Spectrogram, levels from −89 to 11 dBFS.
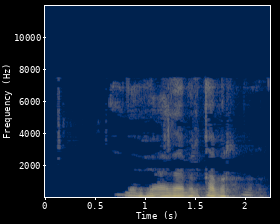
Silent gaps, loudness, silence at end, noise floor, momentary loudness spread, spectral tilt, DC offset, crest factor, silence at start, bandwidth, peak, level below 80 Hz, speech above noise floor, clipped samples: none; -26 LUFS; 0.2 s; -72 dBFS; 13 LU; -8 dB/octave; under 0.1%; 16 dB; 0.7 s; 7.8 kHz; -10 dBFS; -54 dBFS; 47 dB; under 0.1%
